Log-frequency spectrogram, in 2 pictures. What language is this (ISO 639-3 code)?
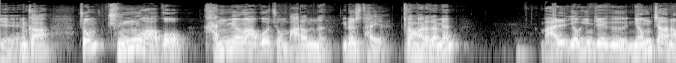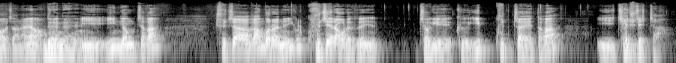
kor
